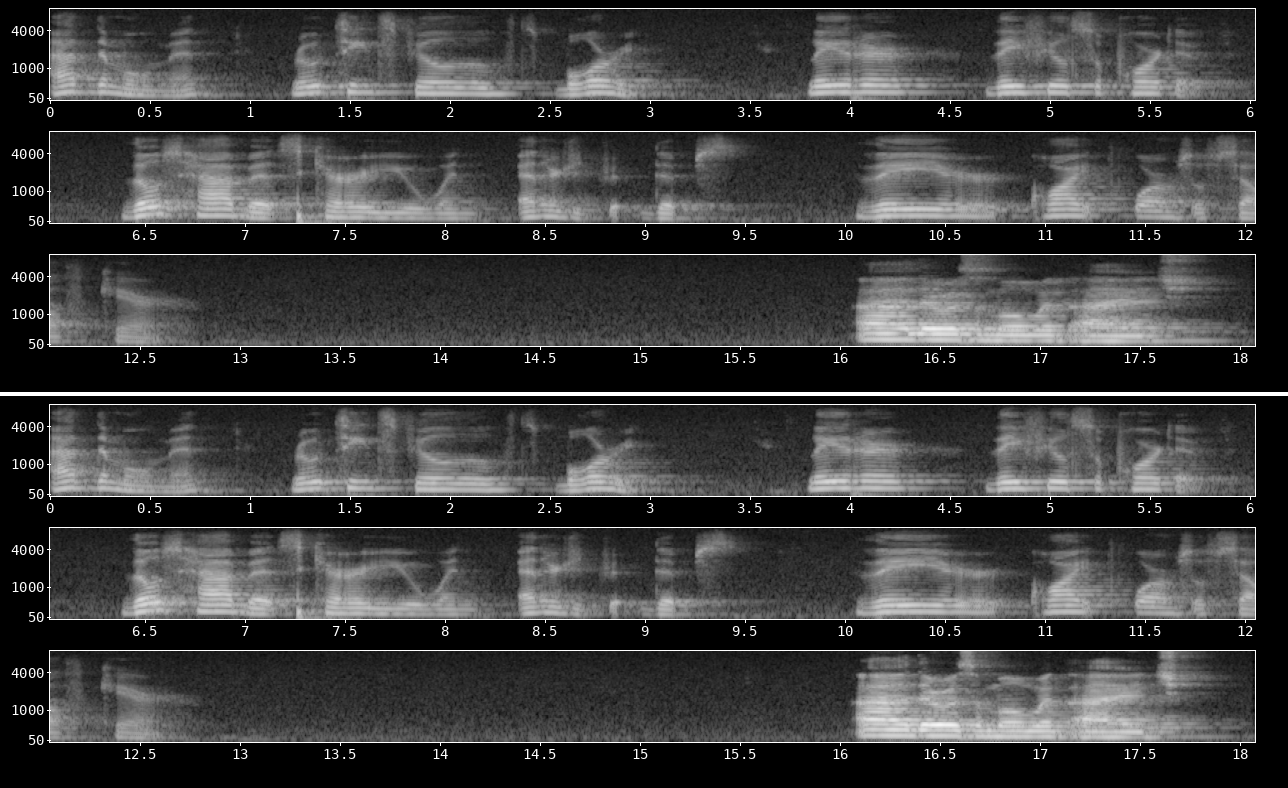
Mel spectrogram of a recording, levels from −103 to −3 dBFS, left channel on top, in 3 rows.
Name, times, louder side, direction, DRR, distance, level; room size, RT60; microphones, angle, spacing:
voice 1, 0.0-0.8 1.2-3.0 3.8-4.3 4.7-5.7 6.4-9.5 10.1-12.7, right 1 dB, 5° right, 8 dB, 0.4 m, -31 dB
voice 2, 16.1-17.7, right 2 dB, 65° right, 5 dB, 1.1 m, -19 dB
11.0 x 5.4 x 4.9 m, 0.82 s
head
